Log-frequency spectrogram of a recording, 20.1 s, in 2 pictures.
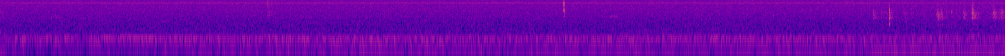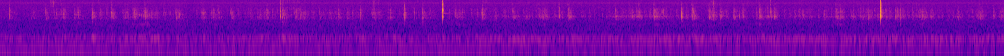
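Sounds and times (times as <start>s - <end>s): steady low hum: 0.0s - 20.0s
raindrops ticking: 8.2s - 20.0s.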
